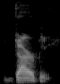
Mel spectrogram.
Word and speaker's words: Derby: who are watching that that's how Derby is pronounced and soccer PTO is is Darby and uh right so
